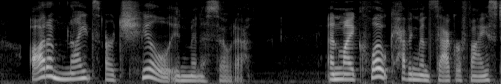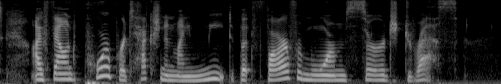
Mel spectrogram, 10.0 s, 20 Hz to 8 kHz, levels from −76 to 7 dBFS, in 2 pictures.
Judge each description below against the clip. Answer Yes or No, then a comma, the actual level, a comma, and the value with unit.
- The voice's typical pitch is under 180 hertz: No, medium, 185 Hz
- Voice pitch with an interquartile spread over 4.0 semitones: Yes, average, 4.4 semitones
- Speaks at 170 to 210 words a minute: No, average, 150 wpm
